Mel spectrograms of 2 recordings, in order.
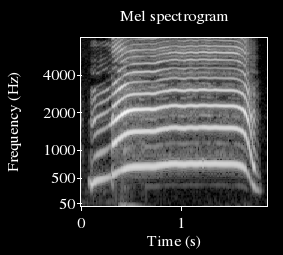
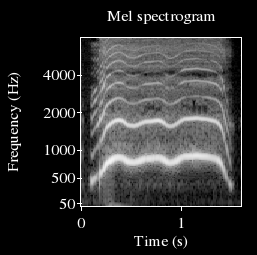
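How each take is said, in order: First: It is a pained, frustrated cry. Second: It is a high scream in head voice. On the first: The speaker calls it right. "But they're doing this. ... It comes from pain" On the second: The speaker calls it wrong. "They're not going to scream in their head voice. They're not doing"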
